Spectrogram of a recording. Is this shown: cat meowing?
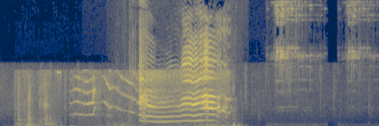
yes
